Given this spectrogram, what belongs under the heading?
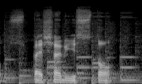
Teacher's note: But yeah, specialisto, of course, the first, well, the first su and also the second one, because with the U barely heard if at all, because they're between unvoiced consonants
